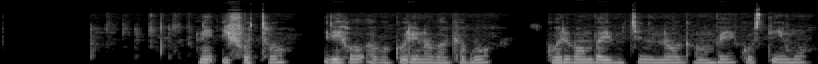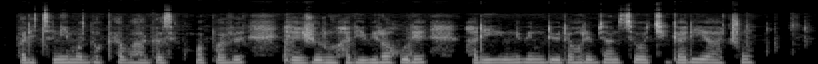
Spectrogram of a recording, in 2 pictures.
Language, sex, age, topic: Kinyarwanda, male, 25-35, government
